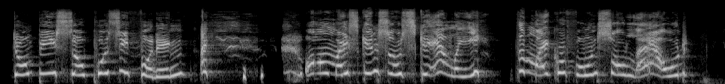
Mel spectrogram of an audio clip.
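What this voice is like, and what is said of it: Old grandma character voice. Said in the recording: “Grandma voice. ... That's the grandma voice.”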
